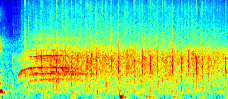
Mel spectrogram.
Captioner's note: audience applauding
